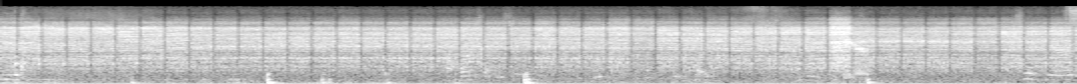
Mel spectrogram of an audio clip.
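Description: Steady, loud hiss of static, with a few soft low thumps and a brief louder rush about eight seconds in.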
